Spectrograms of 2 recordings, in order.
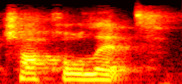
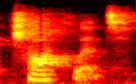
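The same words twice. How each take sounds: First: All three syllables are pronounced, including the middle vowel. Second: The middle vowel is dropped, giving two syllables. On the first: The speaker calls it wrong. "We don't say chocolate" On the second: The speaker calls it right. "we say chocolate / We drop the the unstressed vowel"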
